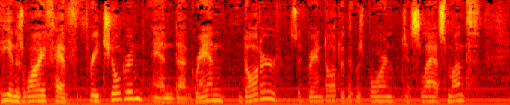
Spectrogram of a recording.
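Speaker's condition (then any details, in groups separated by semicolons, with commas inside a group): No condition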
